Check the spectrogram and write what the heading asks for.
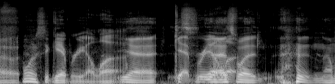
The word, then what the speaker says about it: Gabriel: And my name If is you don't- pronounced Gabriel.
